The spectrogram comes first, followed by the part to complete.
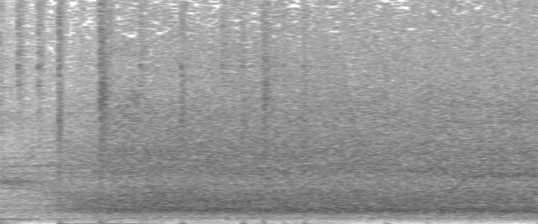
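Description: A large crowd cheering, a steady wall of voices, over the bass notes and kick drum of a hip-hop beat; the beat stops about three seconds in while the cheering carries on.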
